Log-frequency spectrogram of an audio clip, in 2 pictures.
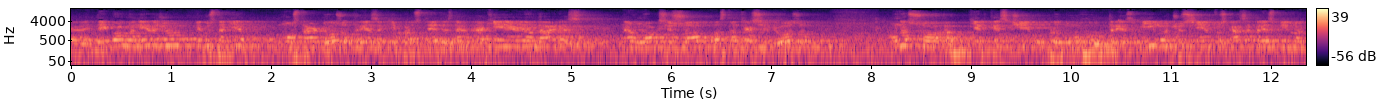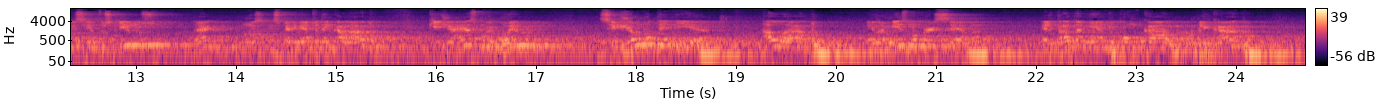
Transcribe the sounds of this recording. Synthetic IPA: ɛd̪ɪiɡwawmɐneɾɐʒõmɪɡost̪aɾiɐ | most̪ɾaɾd̪ozowt̪ɾezakipɾɐʊst̪ed̪ɪznɛakiẽj̃eɾnɐ̃nd̪aɾɪs | nɛũɔksɪsɔlʊbast̪ɐ̃nt̪ɪoɾsiliozʊ | ũnɐsoɦɐkɪelɪt̪est͡ʃiɡʊpɾod̪ukʊt̪ɾezmilojt͡ʃ̪ʊsẽnt̪ʊskwazɪt̪ɾezmilnɔvɪsẽnt̪ʊskilʊs | nɛ | ũispeɾimẽnt̪ʊd̪ẽŋkaɾad̪ʊ | kɪʒaɛzmũj̃t̪bwẽnʊ | sɪʒõnɐ̃t̪eniɐ | awlad̪ʊẽj̃lɐmezmɐpaɾsɛlɐ̰ | elɪt̪ɾat̪amẽnt̪ʊkõkalʊkɐ̃mplikad̪ʊ

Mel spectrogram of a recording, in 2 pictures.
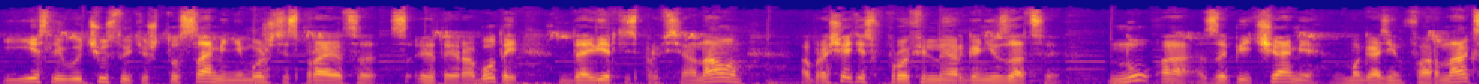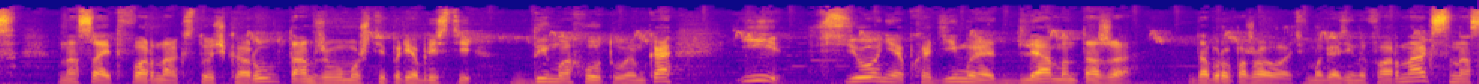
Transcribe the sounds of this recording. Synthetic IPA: ijesʲlʲɪvɨt͡ɕust̪vʊjɪtʲɪʂt̪o̞samʲɪnʲɪmo̞ʐɨtʲɪspɾavʲɪt̪səsɛt̪əjɾɐbo̞t̪əjd̪ɐvʲeɾʲtʲɪsʲpɾəfʲɪ̥sʲːɪɐnalˠəmɐbɾɐɕːæjtʲɪsʲfpɾo̞fʲɪlʲnɨjɐrɡənʲɪzat̪sɨɪ | nuʔazəpʲɪt͡ɕamʲɪvməɡɐzʲinfɐrnaks | nɐsajt̪fɐrnakst̪o̞t͡ɕkəɾut̪amʐɨvɨmo̞ʐɨtʲɪpɾʲɪəbɾʲɪsʲtʲi | d̪ɨmɐxo̞t̪ʊɛmka | i | fsʲonʲɪəpxɐdʲiməjəd̪lʲɐmənt̪ɐʐad̪ɐbɾo̞pɐʐalˠəvətʲvməɡɐzʲinɨfɐrnaksnɐ

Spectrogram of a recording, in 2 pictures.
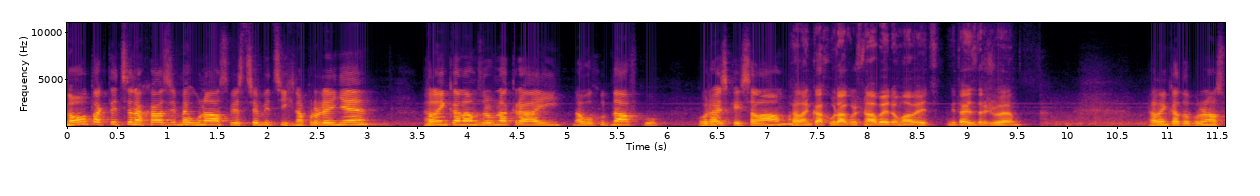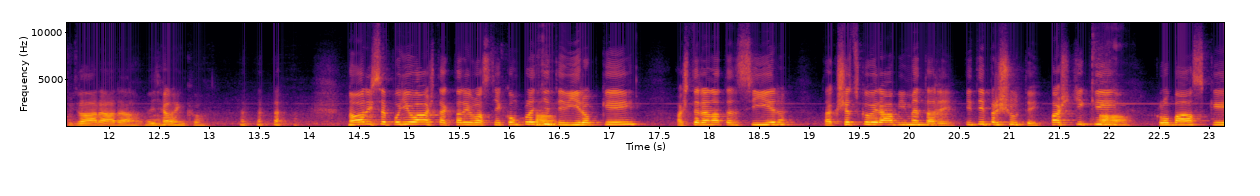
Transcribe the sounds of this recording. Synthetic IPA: no̞t̪ak̚t̪ɛcsɛnaxaːzimɛunaːsvjɛst̪r̥ɛbɪt͡siːxnapɾo̞dɛjɲɛ | ɦɛlɛŋkanaːmzɾo̞vnakɾaːjiːnavoxut̪naːfku | ɡoɾɦajskɛjsalaːmɦɛ̰lɛŋkaxudaːk̚pɾoʃmnaːbɛɛdomavɪcmɪt̪aɾɪzd̪r̩ʒujɛm | ɦɛlɛŋkat̪o̞pɾonaːsuɟɛlaːɾaːdavɪcɦɛlɛŋko̞ | noadɪʃsɛpoɟiːvaːʃt̪ak̚t̪adɪvlast̪ɲɛko̞mplɛt̪ɲɛt̪ɪviːɾo̞p̚kɪ | ʔaʃt̪ɛdanat̪ɛnsiːɾ | t̪akfʃɛt͡sko̞vɪɾaːbiːmɛt̪̬adɪɪt̪̬ɪpr̩ʃut̪ɪpaʃcɪkɪɦaklobaːskɪ

